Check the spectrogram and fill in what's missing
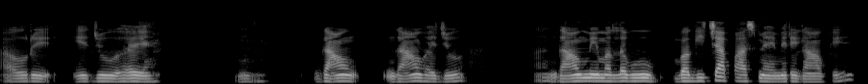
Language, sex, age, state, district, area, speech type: Hindi, female, 30-45, Uttar Pradesh, Ghazipur, rural, spontaneous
